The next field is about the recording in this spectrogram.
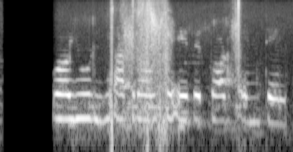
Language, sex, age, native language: Icelandic, male, 11, Icelandic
